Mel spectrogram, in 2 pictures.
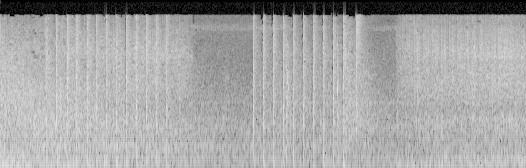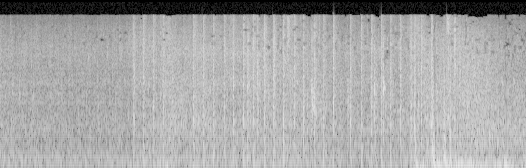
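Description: Sustained World War II battle gunfire in Call to Arms Gates of Hell, dense rapid machine-gun bursts and rifle shots crackling continuously, with heavier booms swelling toward the end; no talk over it.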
